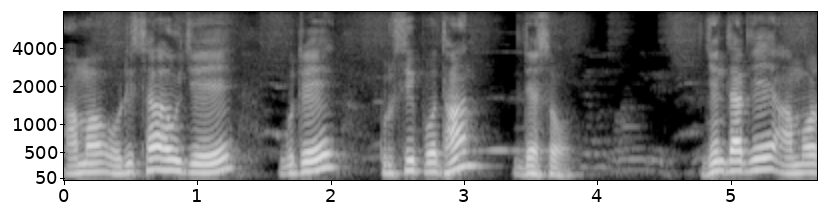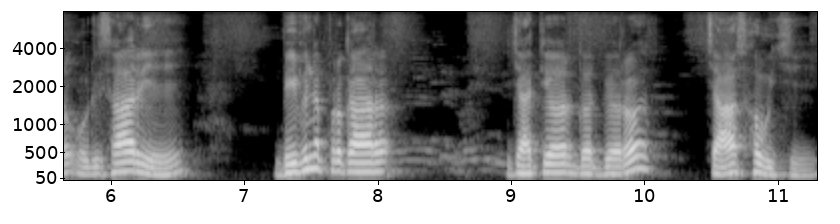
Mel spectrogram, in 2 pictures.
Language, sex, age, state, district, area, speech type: Odia, male, 45-60, Odisha, Bargarh, urban, spontaneous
